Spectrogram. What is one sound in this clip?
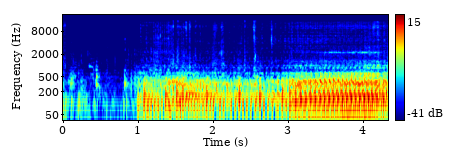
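A motorcycle engine starts up and idles with a steady putter.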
